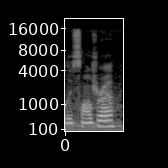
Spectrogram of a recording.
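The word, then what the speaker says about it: Lysandre: And as I've said before, people wonder where I get the pronunciation of Lysandra. It's from the French version of Pokemon Generations. I figure they would know better than anyone.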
